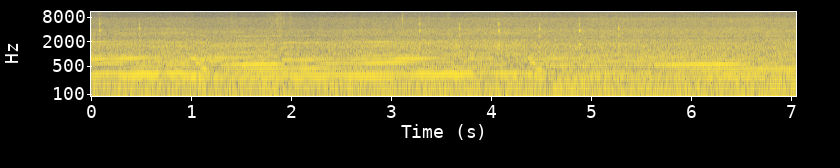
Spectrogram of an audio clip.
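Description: A 2017 Jaguar F-type with a 340 hp 3.0 supercharged engine accelerates hard on an autobahn. A loud, steady engine drone climbs in pitch and drops twice at gear shifts, heard from inside the car without talk.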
